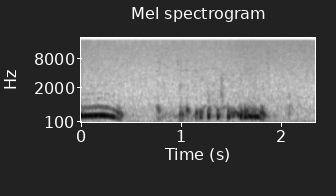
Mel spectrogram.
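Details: Pigeon cooing: a long smooth arched note, then a burst of short throaty pulses rolling into a second sustained coo.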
